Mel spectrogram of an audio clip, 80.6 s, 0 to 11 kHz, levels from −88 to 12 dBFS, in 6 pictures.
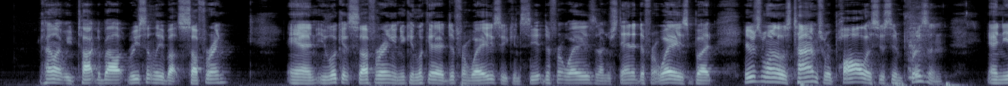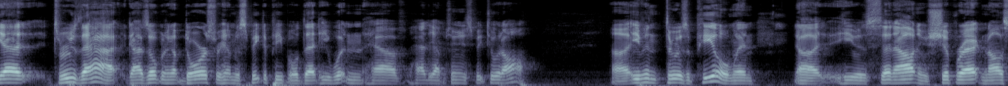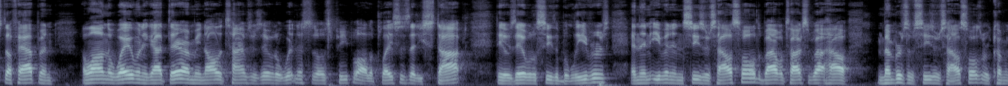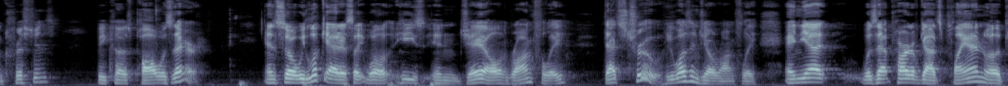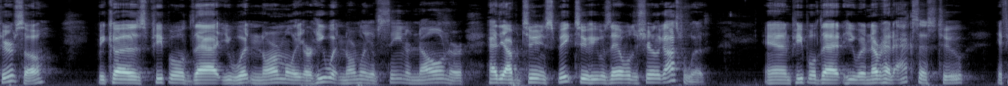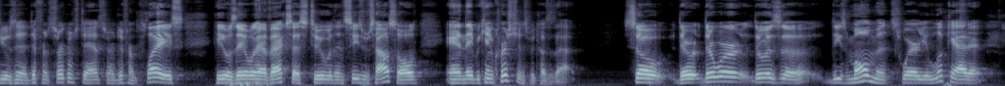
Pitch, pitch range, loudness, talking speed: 130 Hz, 115-140 Hz, -21 LUFS, 195 wpm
